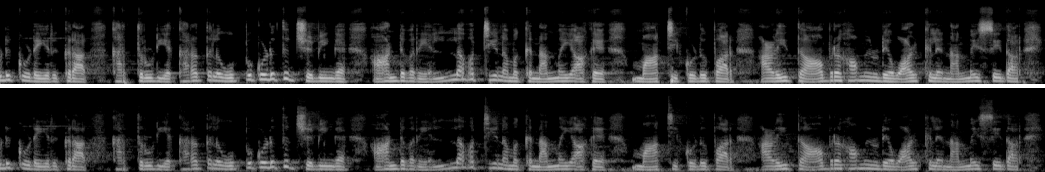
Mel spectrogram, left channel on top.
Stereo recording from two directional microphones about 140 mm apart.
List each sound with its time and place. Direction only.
0.0 s speech: 20° left (ahead or behind)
